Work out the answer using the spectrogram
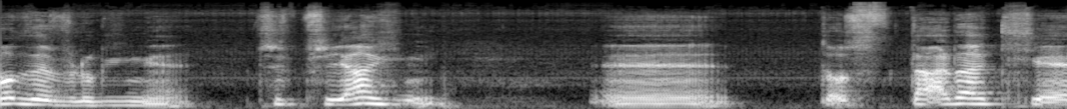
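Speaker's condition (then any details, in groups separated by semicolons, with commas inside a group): Cerebral palsy; uses wheelchair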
